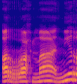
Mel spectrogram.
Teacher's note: نون کی آواز باریک نیچے لے کے جا کے پھر اس کے بعد را آ رہا، را کی آواز موٹی آئیں گی، ذرا اوپر آئیں گی۔ الرحمن آپ غور کرو، آواز نیچے جا کے اوپر جا رہی ہے۔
